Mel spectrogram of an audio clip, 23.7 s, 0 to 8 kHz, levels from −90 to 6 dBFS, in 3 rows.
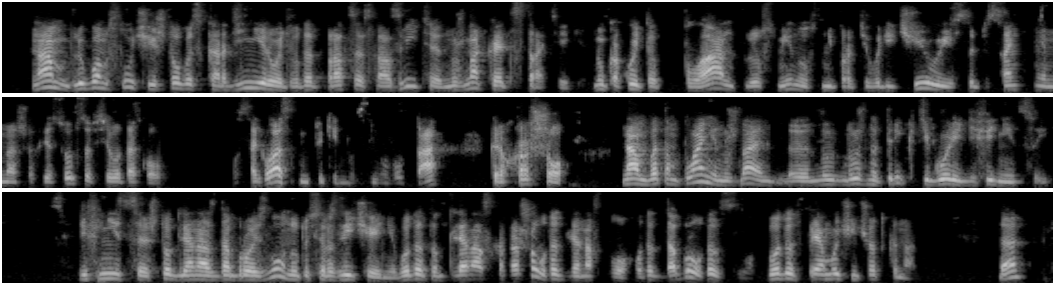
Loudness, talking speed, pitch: -28 LUFS, 195 wpm, 150 Hz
